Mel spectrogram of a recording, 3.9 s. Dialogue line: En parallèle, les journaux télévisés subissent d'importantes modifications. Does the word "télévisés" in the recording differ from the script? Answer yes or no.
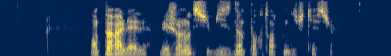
yes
